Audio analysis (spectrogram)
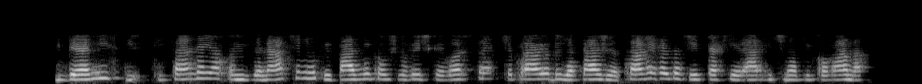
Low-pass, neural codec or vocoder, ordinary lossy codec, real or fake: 7.2 kHz; codec, 16 kHz in and 24 kHz out, 0.6 kbps, FireRedTTS-2 codec; AAC, 16 kbps; fake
